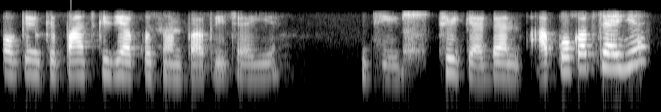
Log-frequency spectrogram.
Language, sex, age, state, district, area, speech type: Urdu, female, 18-30, Bihar, Saharsa, rural, conversation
